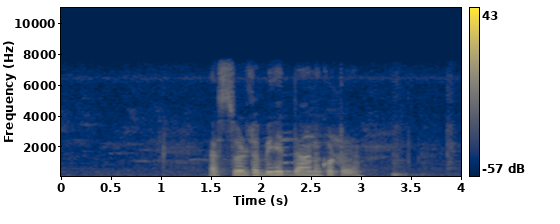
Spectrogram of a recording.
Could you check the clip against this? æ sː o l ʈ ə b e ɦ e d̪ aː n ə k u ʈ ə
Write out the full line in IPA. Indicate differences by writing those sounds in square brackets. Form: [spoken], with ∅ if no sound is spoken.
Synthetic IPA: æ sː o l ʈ ə b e ɦ e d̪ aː n ə k [o] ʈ ə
